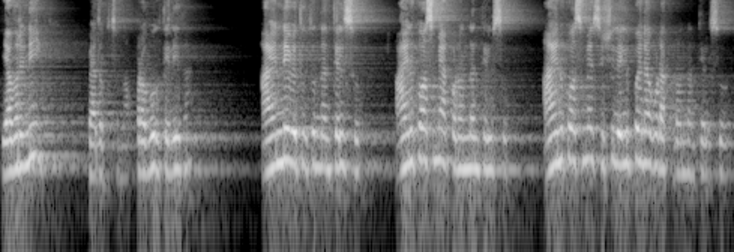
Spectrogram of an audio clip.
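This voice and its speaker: A woman's voice: mid-range voice, steady tone, a little fast, pauses often, mellow. A woman delivers a sermon with earnest conviction, circling back to the same phrases and mixing in English words. Her voice rings through a roomy hall with a long reverb tail. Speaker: preacher.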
